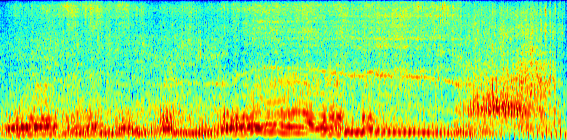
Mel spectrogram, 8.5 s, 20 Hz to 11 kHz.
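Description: BMS Typhoon 125cc ATV's small single-cylinder engine revving up and down as the quad is ridden, its pitch climbing and falling away in a long swell midway. A rushing hiss comes near the end.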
